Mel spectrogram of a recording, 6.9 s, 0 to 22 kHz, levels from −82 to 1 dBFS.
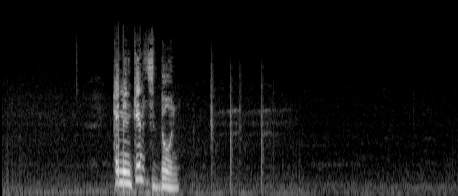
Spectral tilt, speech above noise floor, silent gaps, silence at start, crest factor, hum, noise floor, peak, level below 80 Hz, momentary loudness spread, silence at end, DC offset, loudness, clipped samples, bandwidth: -4.5 dB/octave; 42 dB; none; 1.7 s; 24 dB; none; -59 dBFS; -2 dBFS; -52 dBFS; 28 LU; 3.7 s; under 0.1%; -19 LUFS; under 0.1%; 12.5 kHz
